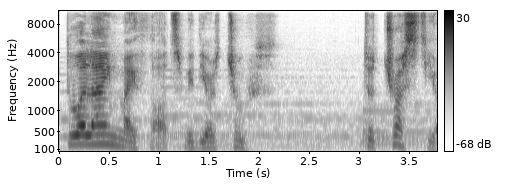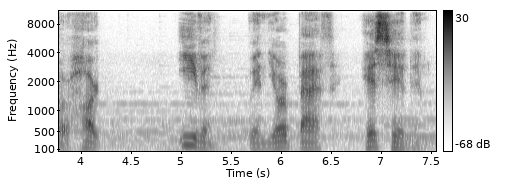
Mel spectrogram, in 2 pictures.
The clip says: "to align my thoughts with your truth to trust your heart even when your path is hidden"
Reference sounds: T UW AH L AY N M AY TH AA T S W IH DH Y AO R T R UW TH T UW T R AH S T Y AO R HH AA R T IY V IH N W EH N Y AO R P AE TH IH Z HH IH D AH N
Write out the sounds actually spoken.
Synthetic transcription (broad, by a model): T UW AH L AY N M AY TH AA T S W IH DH Y AO R T R UW TH T UW T R AH S T Y AO R HH AA R T IY V IH N W EH N Y AO R P AE TH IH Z HH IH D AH N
